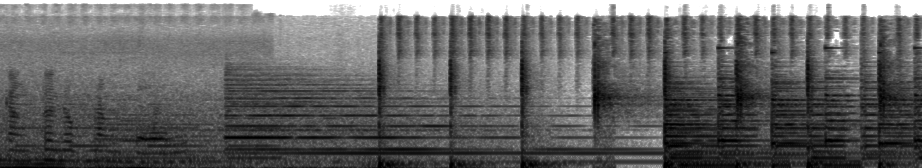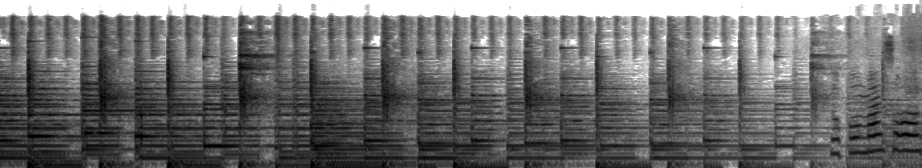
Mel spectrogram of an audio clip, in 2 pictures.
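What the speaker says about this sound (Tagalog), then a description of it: "may maririnig kang tunog ng bell." Bells ring in a tinkling, chiming pattern that grows busier partway through, with repeated bright strikes over a steady musical backdrop.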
